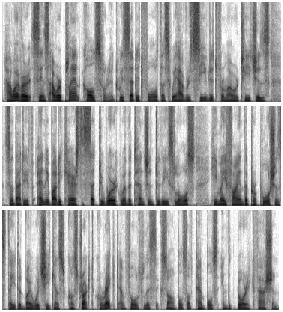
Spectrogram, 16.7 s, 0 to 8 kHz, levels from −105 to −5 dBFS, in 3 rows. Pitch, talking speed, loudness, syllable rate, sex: 115 Hz, 195 wpm, -19 LUFS, 4.9 syllables/s, male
